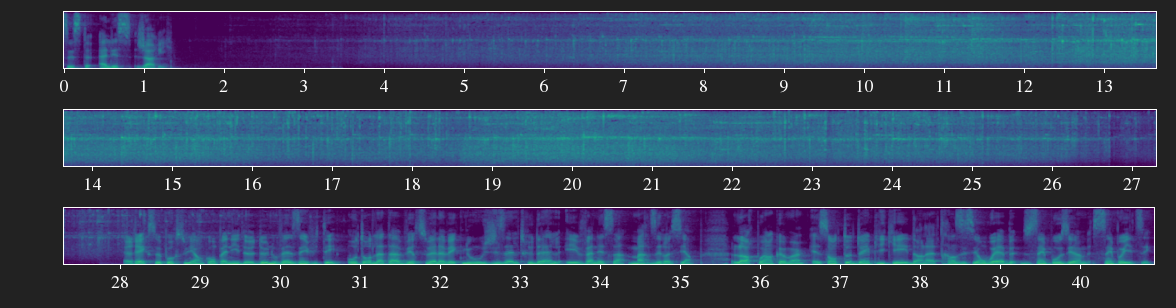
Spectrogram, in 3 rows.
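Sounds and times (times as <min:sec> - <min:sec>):
speech: 0:00.0 - 0:01.4, 0:28.2 - 0:40.9
audio of kinetic art installation Lighthouse 01: 0:01.0 - 0:31.9.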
